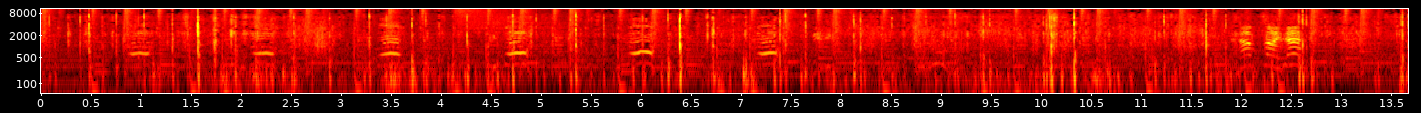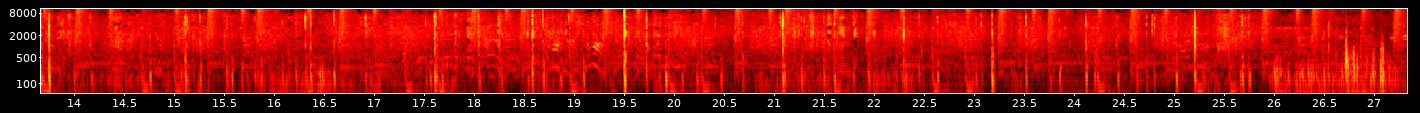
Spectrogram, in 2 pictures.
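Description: Football training on a grass pitch: repeated dull thuds of footballs being kicked and passed, with players' voices calling in the background. A short chirp repeats about once a second for the first several seconds.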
